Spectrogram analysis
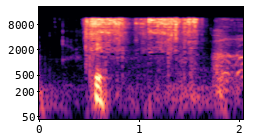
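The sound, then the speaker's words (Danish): A die rolled firmly makes a loud, bright clattering rattle lasting about a second, then a fainter scrape or tumble at the end. “Da gruller vi terningen ordentlig, da.”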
